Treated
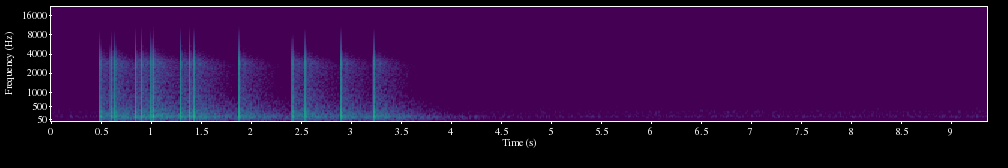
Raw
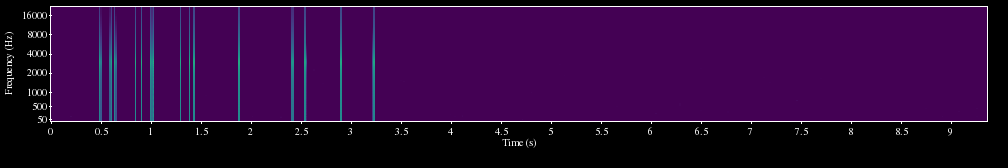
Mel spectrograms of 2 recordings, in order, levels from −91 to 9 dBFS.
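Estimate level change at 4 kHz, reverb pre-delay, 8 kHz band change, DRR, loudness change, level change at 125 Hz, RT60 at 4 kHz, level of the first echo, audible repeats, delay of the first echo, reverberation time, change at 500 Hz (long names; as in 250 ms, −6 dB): −16.5 dB, 3 ms, below −20 dB, 8.0 dB, −10.0 dB, +10.0 dB, 0.75 s, no echo audible, no echo audible, no echo audible, 1.2 s, +1.5 dB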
